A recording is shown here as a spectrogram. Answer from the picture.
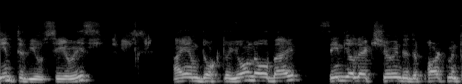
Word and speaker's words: Aberg: Thank you, John, and I'm glad I now have heard your name as it is actually pronounced. Yeah, Jon Aberg, that's how it is pronounced in Swedish.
